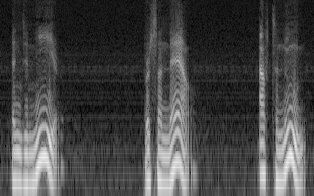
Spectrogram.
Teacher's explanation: three syllabic words third syllable stressed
